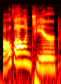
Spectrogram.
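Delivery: very high, loud, eager mock squeal; eager girl volunteering. Girl volunteering at the party to fit in, mock eager. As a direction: chirp it like a girl desperate to fit in. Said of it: "this girl who's trying to, like, fit in is like".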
